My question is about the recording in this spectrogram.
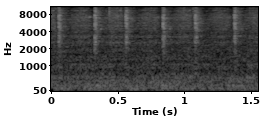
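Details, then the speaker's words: Model Stuart beam engine on compressed air after repair work, running slowly and quietly; slow ticking about four beats a second, unevenly spaced as it hesitates when the crank pin passes over the top, showing valve timing is out. "the valve timing isn't in the right position as you can see by the hesitancy as the crank pin on the crankshaft goes over the top"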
